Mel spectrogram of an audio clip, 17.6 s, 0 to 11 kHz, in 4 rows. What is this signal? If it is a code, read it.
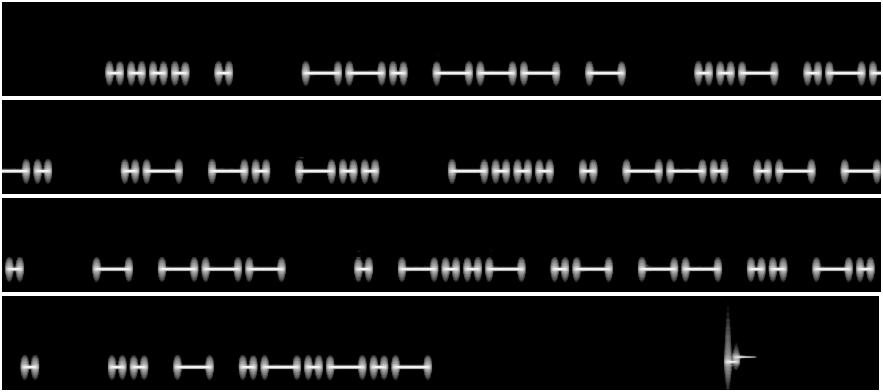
Morse code, heard as a keyed tone, about 22 wpm, 700 Hz. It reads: HE GOT UP AND BEGAN TO EXAMINE IT.
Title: Sentences from Top 1600 Words 22wpm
